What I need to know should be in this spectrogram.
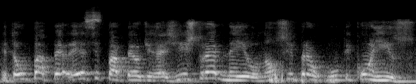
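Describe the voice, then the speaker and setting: This man talks fairly slowly, and noticeable background noise can be heard. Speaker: talk show host. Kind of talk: live stream talk.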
